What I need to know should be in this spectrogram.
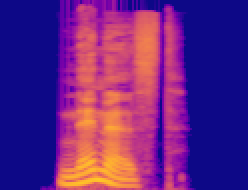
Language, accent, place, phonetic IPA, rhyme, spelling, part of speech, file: German, Germany, Berlin, [ˈnɛnəst], -ɛnəst, nennest, verb, De-nennest.ogg
- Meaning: second-person singular subjunctive I of nennen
